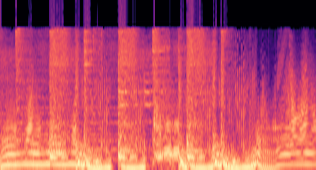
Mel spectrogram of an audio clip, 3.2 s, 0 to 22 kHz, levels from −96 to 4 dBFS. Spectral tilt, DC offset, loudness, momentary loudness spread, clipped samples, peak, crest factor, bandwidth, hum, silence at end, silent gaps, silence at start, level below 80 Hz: -5.5 dB/octave; under 0.1%; -8 LUFS; 4 LU; 0.7%; 0 dBFS; 6 dB; 12 kHz; none; 0 s; none; 0 s; -12 dBFS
